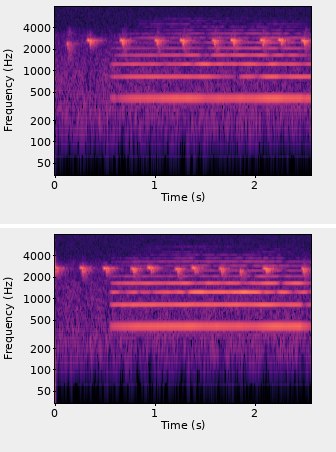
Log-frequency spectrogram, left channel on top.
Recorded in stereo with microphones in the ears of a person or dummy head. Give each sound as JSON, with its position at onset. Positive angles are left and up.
{"t": 0.5, "sound": "a trumpet", "side_deg": -50, "distance_m": 1.2}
